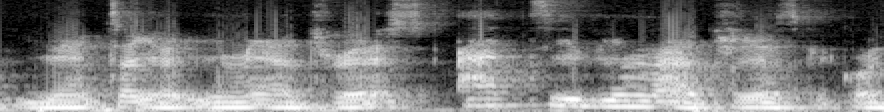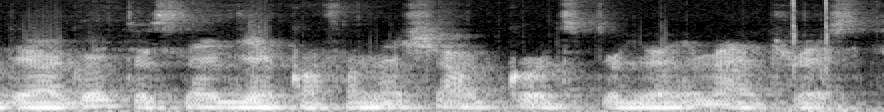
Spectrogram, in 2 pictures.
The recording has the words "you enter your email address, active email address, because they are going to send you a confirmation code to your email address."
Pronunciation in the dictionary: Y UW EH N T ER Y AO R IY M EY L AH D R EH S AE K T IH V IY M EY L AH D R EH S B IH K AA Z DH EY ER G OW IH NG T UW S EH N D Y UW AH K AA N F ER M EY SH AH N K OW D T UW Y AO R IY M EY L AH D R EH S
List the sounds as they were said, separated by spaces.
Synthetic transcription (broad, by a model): Y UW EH N T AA Y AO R IY M EY L AH D R EH S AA T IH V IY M AH D R EH S B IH K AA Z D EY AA G OW IH NG T UW S EH N D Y AH K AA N F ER M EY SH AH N K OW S T UW Y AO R IY M EY L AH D R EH S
